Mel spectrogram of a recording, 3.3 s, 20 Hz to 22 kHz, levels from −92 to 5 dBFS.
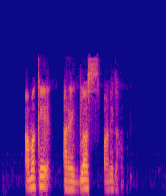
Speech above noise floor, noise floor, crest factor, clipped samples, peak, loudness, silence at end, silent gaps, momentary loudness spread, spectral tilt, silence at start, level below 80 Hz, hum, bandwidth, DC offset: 62 dB; -82 dBFS; 20 dB; under 0.1%; -2 dBFS; -20 LUFS; 1 s; none; 12 LU; -4.5 dB/octave; 0.5 s; -64 dBFS; none; 8.4 kHz; under 0.1%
